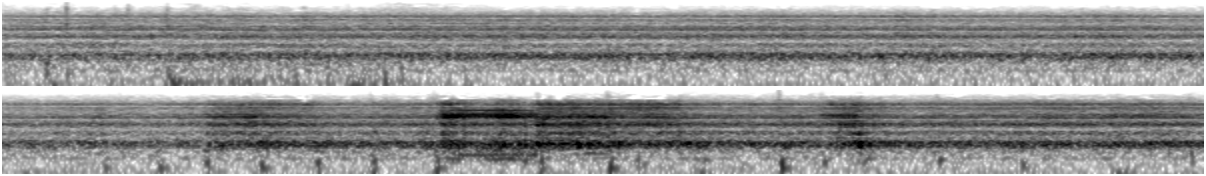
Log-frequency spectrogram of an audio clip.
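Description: CB radio receiver hissing with static between transmissions, opening with a click; the hiss gets a little louder about seven seconds in.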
